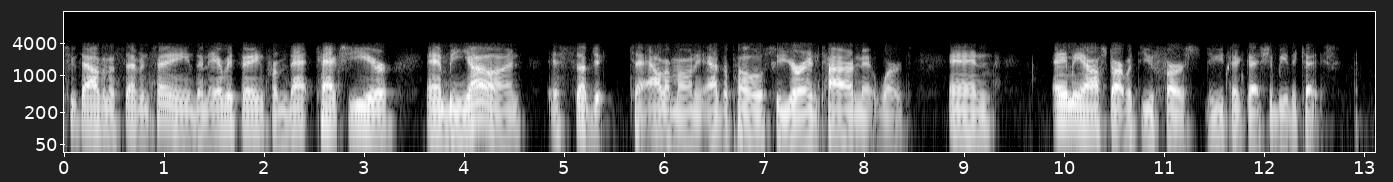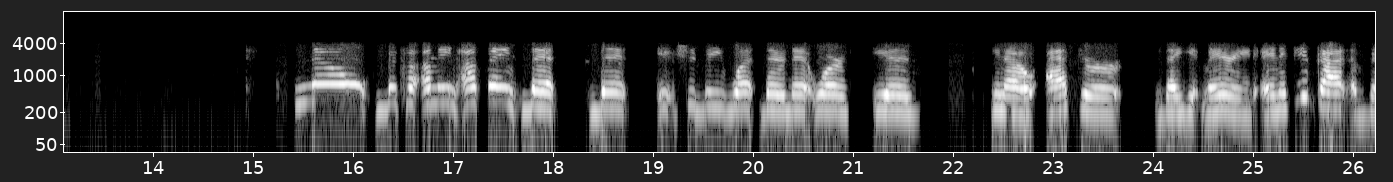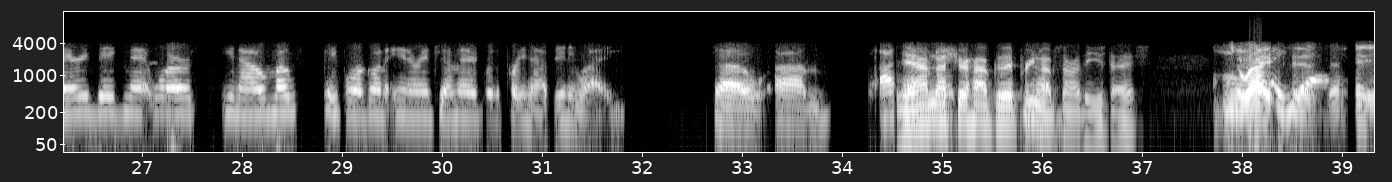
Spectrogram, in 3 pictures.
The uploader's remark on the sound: On tonight's live call-in show, I'll ask the callers the questions and they will decide the answers. The Talk 2 Q Radio Show.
